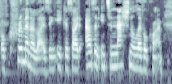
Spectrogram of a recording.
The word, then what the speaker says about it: ecocide: with homicide genocide suicide so ecocide or often as it's if if you want to take the US type pronunciation they say echoside um but effectively it's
